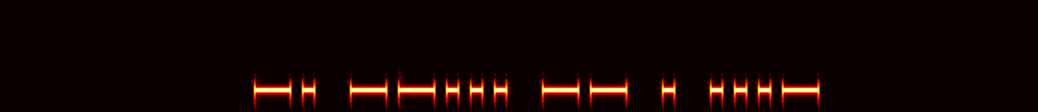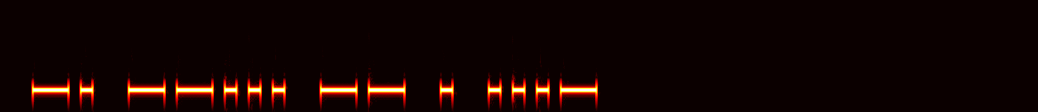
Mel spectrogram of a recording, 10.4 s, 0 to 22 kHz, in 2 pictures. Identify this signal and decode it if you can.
Morse code, heard as a keyed tone, about 20 wpm, 700 Hz. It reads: N7MEV N7MEV
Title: USA Call Signs - 5 Characters - Repeated 2x - 20wpm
